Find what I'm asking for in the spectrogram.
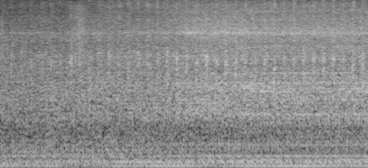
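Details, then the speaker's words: Very low-mileage truck with check engine light on (earlier catalytic converter code): light, fairly quick, unevenly spaced tick over steady engine hum at idle; engine ticking, source unknown, owner wonders if it relates to the light. "wonder if you can hear that ticking on the video. But we had a check engine light on that truck."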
